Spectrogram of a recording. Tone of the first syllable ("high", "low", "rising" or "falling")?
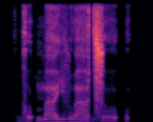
low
